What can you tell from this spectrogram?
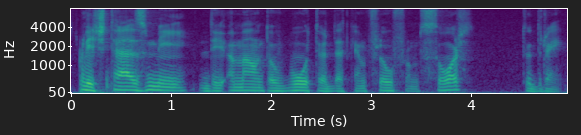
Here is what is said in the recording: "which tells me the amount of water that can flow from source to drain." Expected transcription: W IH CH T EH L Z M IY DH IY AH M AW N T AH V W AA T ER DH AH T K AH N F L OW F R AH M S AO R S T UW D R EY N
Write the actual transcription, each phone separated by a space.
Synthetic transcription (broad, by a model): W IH CH T EH L Z M IY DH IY AH M AW N T AH V W AA T ER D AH T K AH N F L OW F R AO M S AO R S T UW D R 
